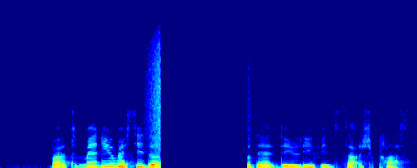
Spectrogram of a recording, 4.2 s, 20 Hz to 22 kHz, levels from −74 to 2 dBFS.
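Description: At 1.42 s the speech breaks up in a wireless microphone squelch dropout lasting until 2.55 s. The radio link from the transmitter weakens, static swells briefly, and the receiver's squelch then mutes its output for about 876 ms, leaving a hole of near silence before the speech comes back. That rising hiss before the gap is what separates it from a digital packet-loss dropout, which cuts to silence abruptly with no noise leading in.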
